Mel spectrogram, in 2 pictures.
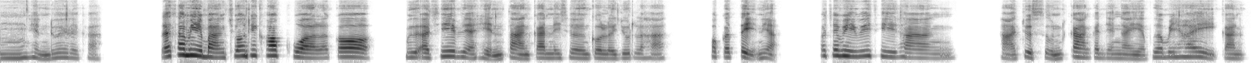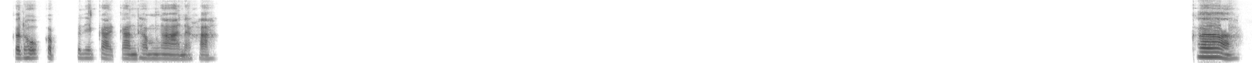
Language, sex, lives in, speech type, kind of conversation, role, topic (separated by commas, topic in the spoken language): Thai, female, Thailand, read, expert-assistant, asker, คนไทยนิยมทำธุรกิจแบบครอบครัวเพราะอะไร และวิธีคิดนี้มีผลต่อกลยุทธ์ยังไง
